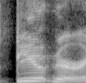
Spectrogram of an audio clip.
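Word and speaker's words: Buettner: Um, and by the way, you and your colleague Russ pronounce Russ's last name. It's Bututner, and he's an awesome guy.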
